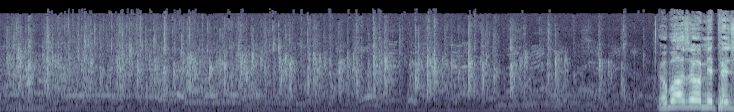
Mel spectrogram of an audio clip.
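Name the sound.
audience clapping hands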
